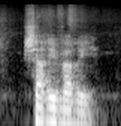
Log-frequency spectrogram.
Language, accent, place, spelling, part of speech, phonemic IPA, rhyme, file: French, France, Paris, charivari, noun, /ʃa.ʁi.va.ʁi/, -i, LL-Q150 (fra)-charivari.wav
- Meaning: 1. charivari, shivaree (mock serenade of discordant noise, notably to heckle a publicly reviled figure) 2. racket, banging in general, rumpus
